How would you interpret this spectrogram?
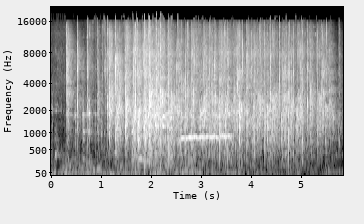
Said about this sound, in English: The show is just about ready to begin, so let's quickly fill you in on what's expected of you as a studio audience. Applaud whenever the spirit moves you.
